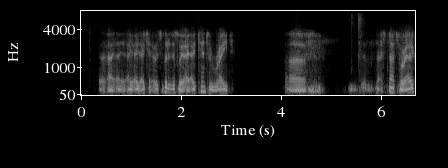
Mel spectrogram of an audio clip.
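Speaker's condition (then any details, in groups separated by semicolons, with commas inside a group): Parkinson's disease; ability to walk almost gone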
